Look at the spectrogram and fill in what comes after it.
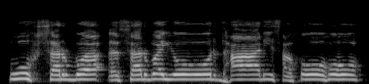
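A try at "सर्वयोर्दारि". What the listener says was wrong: दारि अल्पप्राण महाप्राण, you are telling महाप्राण. सर्वयोर्धारि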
